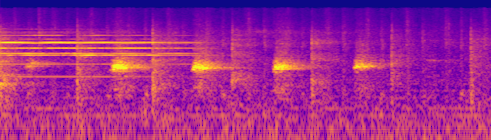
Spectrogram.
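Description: A gym round-timer bell rings out and fades over the first two and a half seconds, marking the start of a round. Under it a man exercising breathes out hard about once a second, with soft thuds of bare feet on a mat.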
